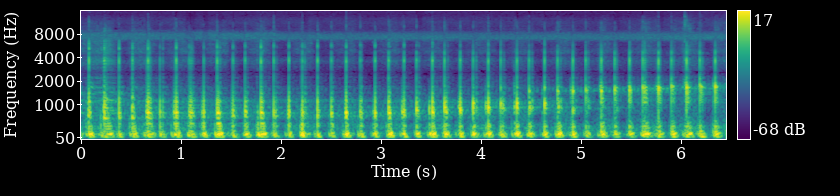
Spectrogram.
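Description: Doromb Black Fire mouth harp (jaw harp) plucked in a fast, even rhythm of about eight twangs a second over its steady drone.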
